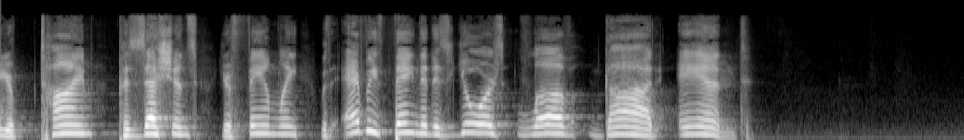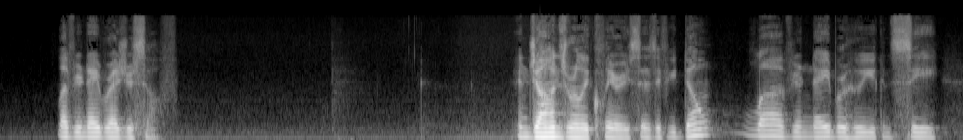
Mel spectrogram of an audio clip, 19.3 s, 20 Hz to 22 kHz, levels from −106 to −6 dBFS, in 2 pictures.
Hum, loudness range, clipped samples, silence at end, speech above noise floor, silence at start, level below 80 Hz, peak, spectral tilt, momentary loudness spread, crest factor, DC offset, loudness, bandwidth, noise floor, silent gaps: none; 10 LU; under 0.1%; 0.3 s; 53 dB; 0 s; -54 dBFS; 0 dBFS; -7 dB/octave; 16 LU; 22 dB; under 0.1%; -21 LUFS; 13.5 kHz; -72 dBFS; none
